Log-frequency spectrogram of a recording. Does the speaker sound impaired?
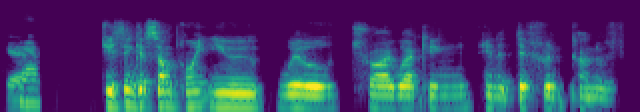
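Yes: stammer; childhood onset, persisting into adulthood, unchanged since childhood, avoided talking much when younger, member of Jersey Stammering Support Group; no longer lets stammer stop speaking, come to terms with it; disfluent same way as in childhood, neither better nor worse; here prolonged sounds.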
